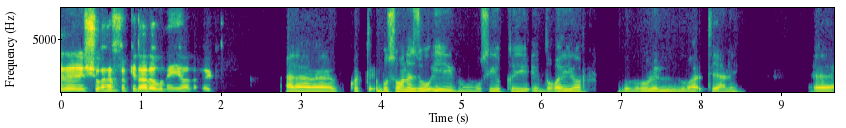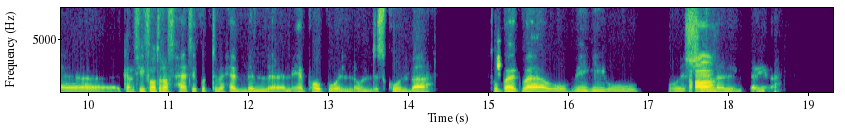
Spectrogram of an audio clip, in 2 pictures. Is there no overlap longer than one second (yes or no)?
yes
